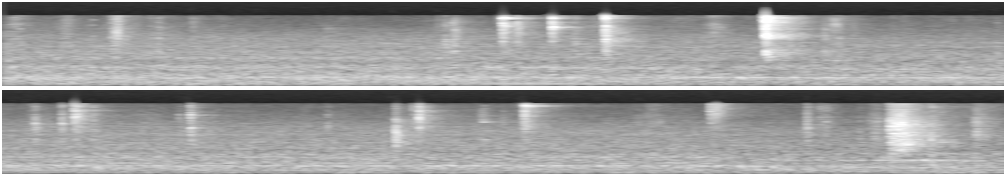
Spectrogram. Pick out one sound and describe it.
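Metal tools click and tap against an engine.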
